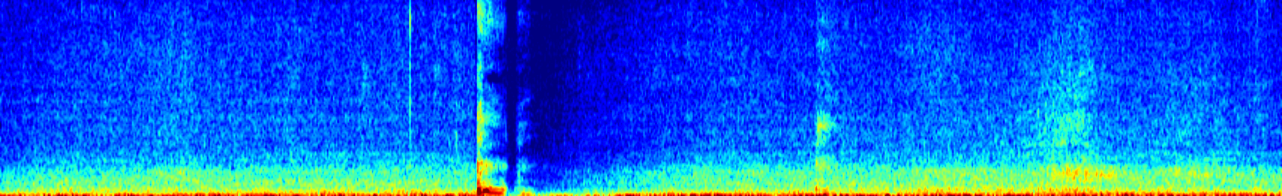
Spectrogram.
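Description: Road noise from a motorcycle riding along a wet street through light traffic: a steady low rumble of engine, tyres and rushing air. About three seconds in comes a single brief knock with a quick falling tone.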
